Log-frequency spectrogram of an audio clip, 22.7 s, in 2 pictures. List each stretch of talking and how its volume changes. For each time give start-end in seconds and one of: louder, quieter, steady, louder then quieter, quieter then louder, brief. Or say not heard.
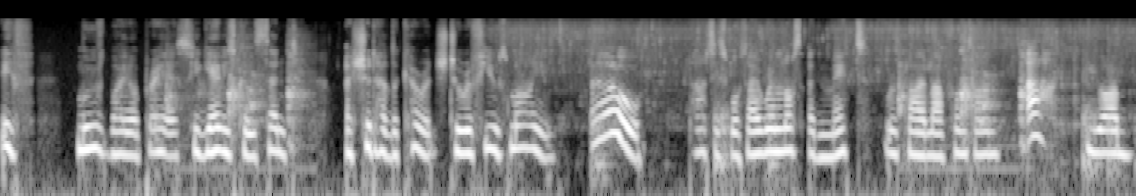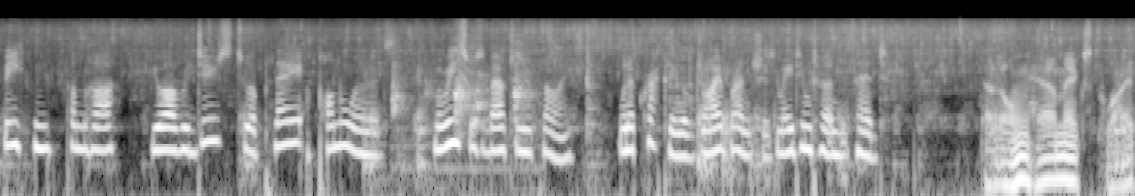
0.0-22.6 steady.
